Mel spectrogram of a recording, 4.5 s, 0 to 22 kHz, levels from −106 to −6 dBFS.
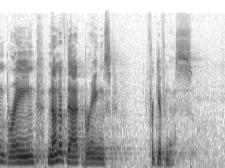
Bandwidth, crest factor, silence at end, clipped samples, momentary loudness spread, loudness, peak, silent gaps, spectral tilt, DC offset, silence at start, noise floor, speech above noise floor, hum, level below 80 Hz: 11.5 kHz; 22 dB; 0.7 s; under 0.1%; 20 LU; -27 LUFS; -6 dBFS; none; -6.5 dB/octave; under 0.1%; 0 s; -67 dBFS; 40 dB; none; -66 dBFS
